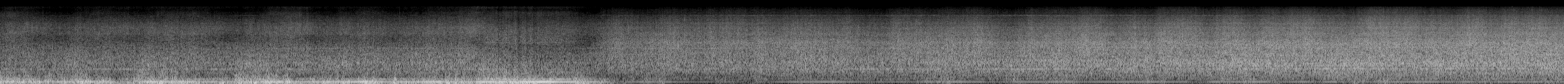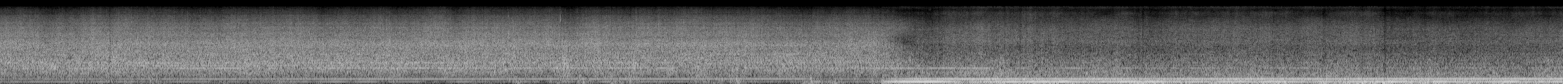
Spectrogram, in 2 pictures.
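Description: Towing motorboat's engine running at steady speed under wind and rushing water. Its low hum thins out abruptly about six seconds in, leaving more hiss, and comes back strong a few seconds before the end.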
